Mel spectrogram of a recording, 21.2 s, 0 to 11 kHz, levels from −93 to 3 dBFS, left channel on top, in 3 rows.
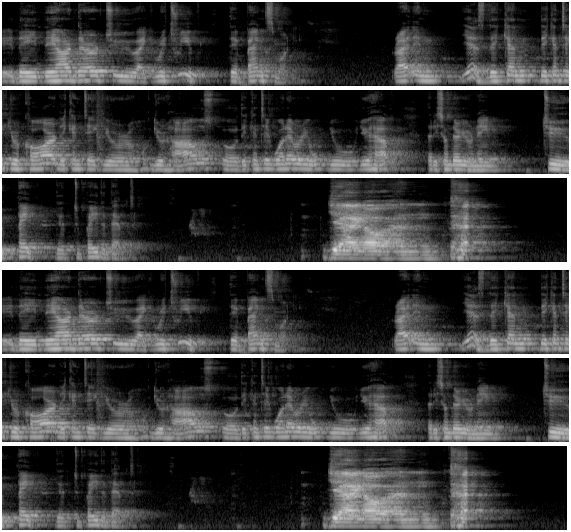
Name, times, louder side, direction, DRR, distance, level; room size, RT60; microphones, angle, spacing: voice 1, 0.0-2.4 2.9-3.6 4.9-11.9 12.4-13.3 13.9-15.7, equal, 10° left, 2.7 m, -32 dB
voice 2, 18.3-20.0, right 1 dB, 30° right, 1.1 m, -23 dB
28.5 x 17.0 x 7.1 m
head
